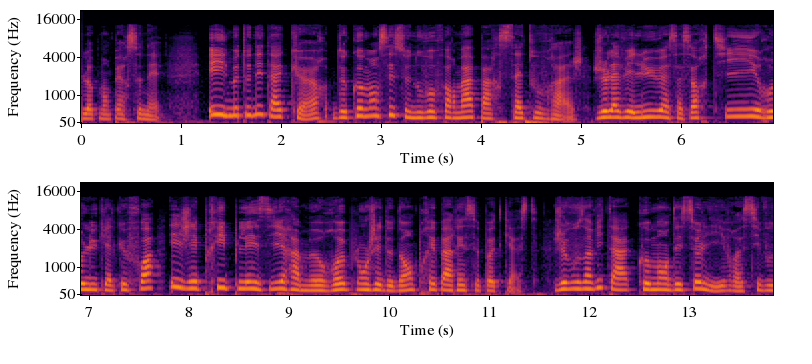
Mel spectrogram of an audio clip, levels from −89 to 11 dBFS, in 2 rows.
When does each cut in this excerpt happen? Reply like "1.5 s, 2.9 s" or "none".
7.7 s, 10.3 s, 11.6 s, 12.4 s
